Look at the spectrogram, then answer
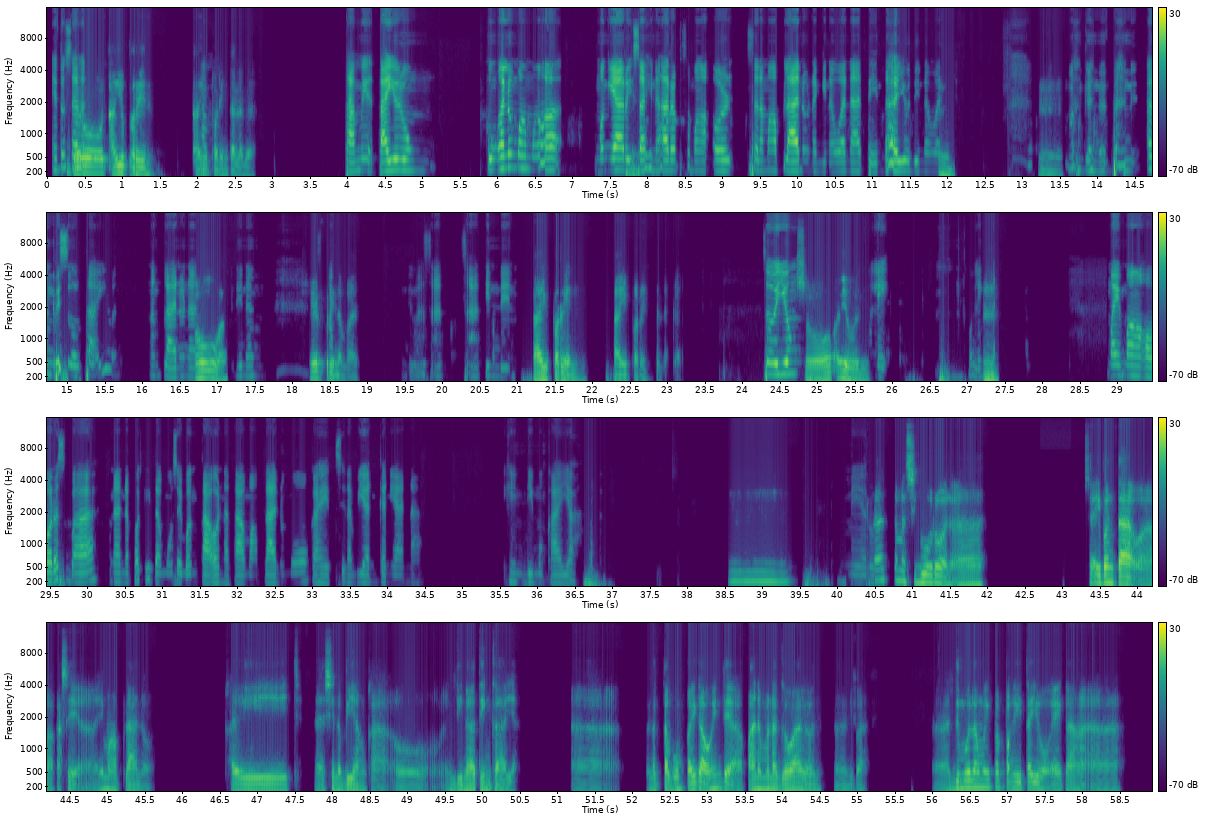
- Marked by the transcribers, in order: static; tapping; wind; distorted speech; "Tama" said as "Tami"; chuckle; chuckle; other background noise; mechanical hum; unintelligible speech
- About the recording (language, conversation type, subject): Filipino, unstructured, Paano mo hinaharap ang mga taong humahadlang sa mga plano mo?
